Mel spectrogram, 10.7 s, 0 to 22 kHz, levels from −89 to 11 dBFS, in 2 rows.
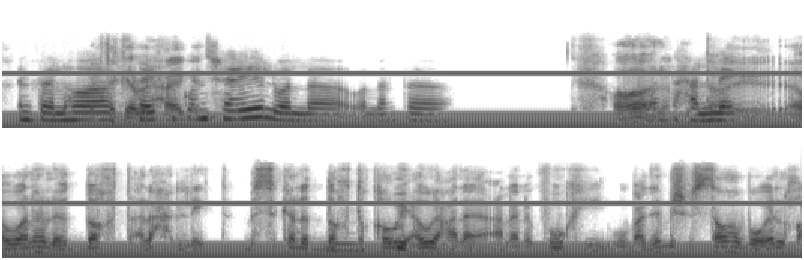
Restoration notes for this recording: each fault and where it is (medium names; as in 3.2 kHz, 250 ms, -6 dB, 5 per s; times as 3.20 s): hum 50 Hz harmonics 7 -27 dBFS
whine 2.5 kHz -24 dBFS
